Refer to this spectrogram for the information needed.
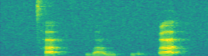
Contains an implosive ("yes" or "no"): yes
